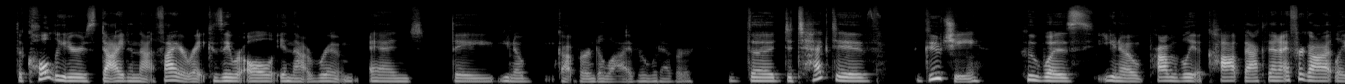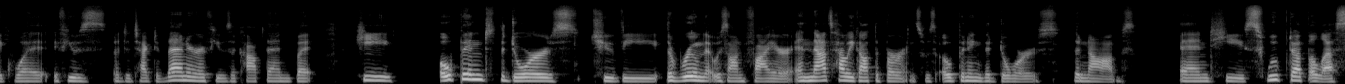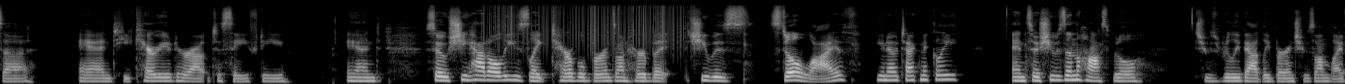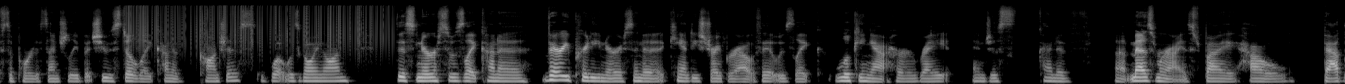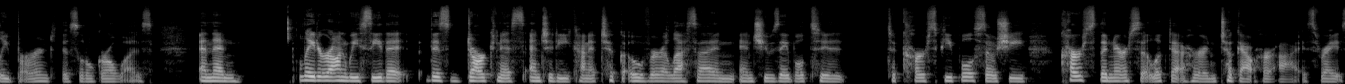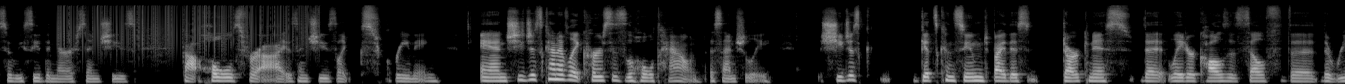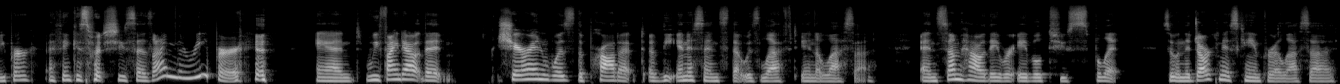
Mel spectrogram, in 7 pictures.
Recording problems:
crackling; noticeable; from 32 to 34 s, from 42 to 44 s and from 1:08 to 1:10; 15 dB below the speech

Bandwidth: 16.5 kHz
